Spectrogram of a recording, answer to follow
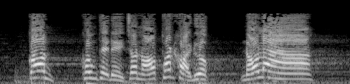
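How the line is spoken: Strained shout. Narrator (Vietnamese): Bà ta cố gượng thét bảo Hoàng Thượng Chí

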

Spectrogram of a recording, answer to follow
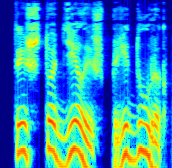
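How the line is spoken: Hissing. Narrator (Russian): прошипел

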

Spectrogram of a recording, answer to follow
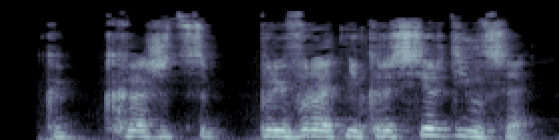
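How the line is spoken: Trembling voice. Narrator (Russian): Дрожащим голосом сказал Евгеша

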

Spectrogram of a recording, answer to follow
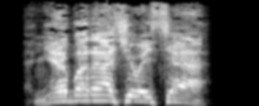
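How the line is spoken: Distant shout from below. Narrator (Russian): прокричал откуда-то снизу невидимый с крыши Анджей

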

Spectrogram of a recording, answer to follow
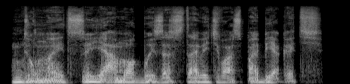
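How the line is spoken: Growl. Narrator (Russian): прорычал голос

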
